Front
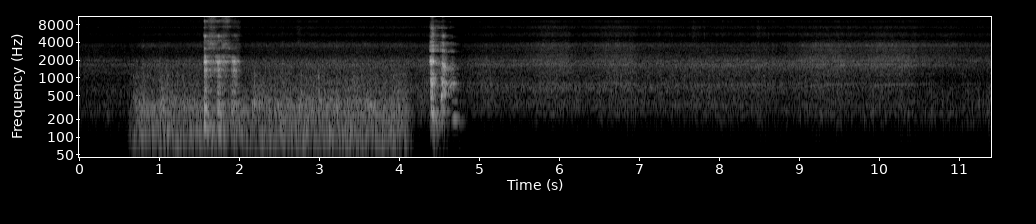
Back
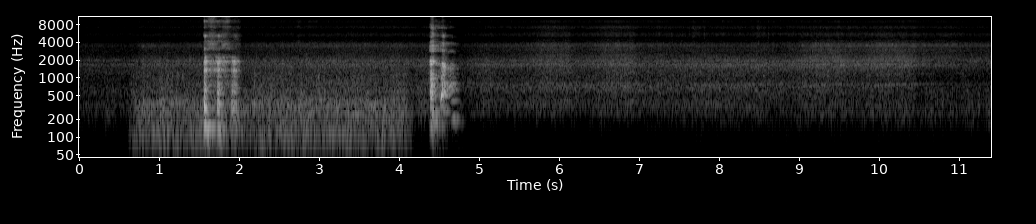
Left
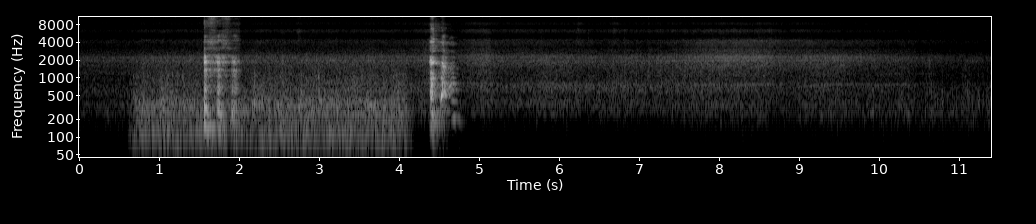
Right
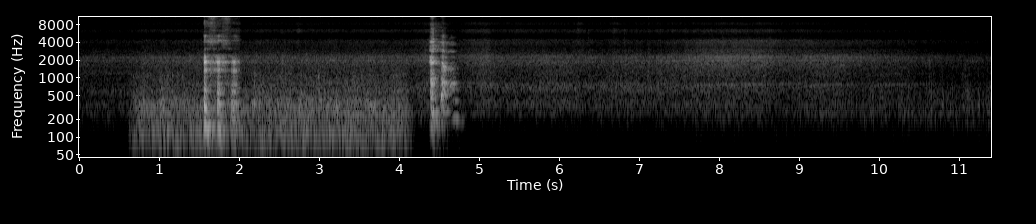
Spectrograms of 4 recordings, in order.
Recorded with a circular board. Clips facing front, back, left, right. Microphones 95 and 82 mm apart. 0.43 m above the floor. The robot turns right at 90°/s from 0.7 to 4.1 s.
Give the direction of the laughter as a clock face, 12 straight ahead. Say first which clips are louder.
Back 4 dB, right 1 dB; 5 o'clock.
